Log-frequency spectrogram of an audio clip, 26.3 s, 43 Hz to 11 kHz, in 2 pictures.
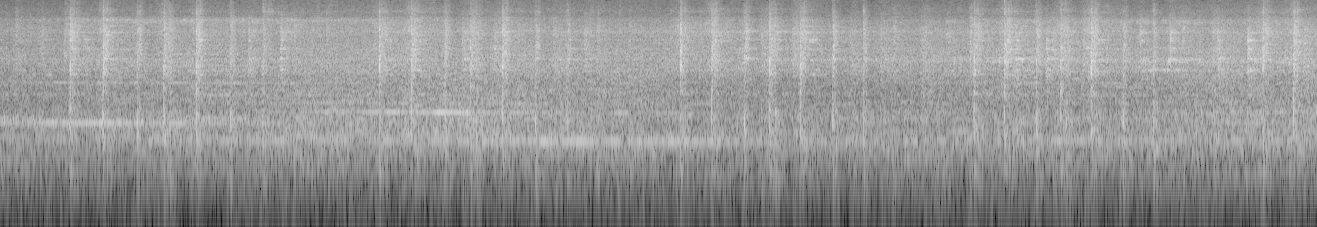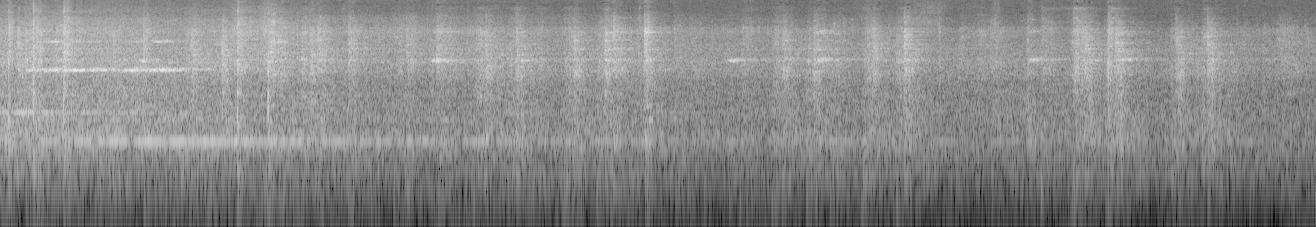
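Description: Yellow electric multiple unit (sets D04 and D25) running past on the rails, its wheels clicking rhythmically over the rail joints. It fades steadily over the last ten seconds as it draws away.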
